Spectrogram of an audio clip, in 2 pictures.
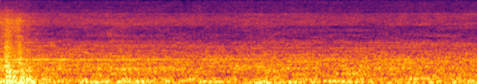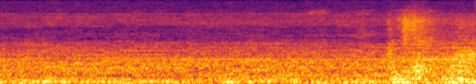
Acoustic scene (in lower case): subway train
